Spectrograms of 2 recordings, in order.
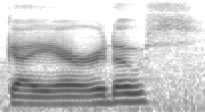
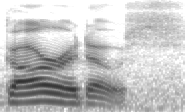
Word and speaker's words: Gyarados: One of the worst, though, is Gyarados. People who say Gyarados. It's not friggin' Gyarados. It's Gyarados.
